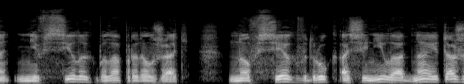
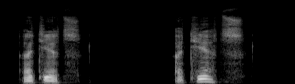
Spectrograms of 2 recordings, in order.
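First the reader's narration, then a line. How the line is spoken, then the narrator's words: Girl whispering. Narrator (Russian): прошептала девушка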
